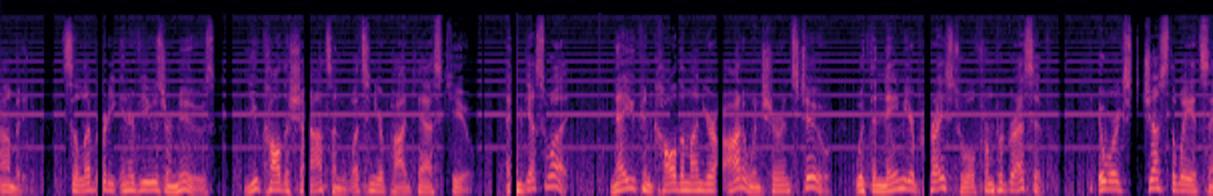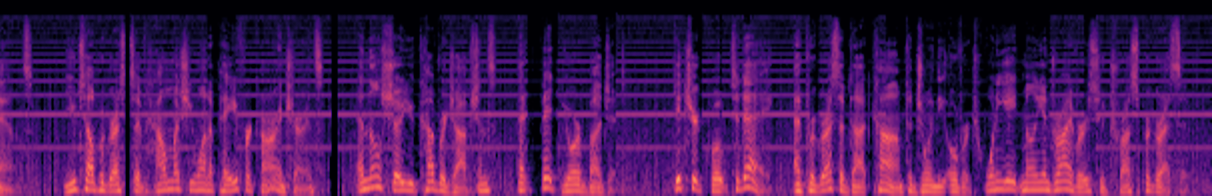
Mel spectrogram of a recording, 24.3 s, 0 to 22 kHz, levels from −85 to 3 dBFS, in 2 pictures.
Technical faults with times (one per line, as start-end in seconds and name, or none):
0.00-24.25 computer activity noise
0.96-1.02 gap at a join of encoded pieces
3.02-3.09 gap at a join of encoded pieces
5.09-5.16 gap at a join of encoded pieces
5.99 bit error spike
7.16-7.22 gap at a join of encoded pieces
9.22-9.29 gap at a join of encoded pieces
11.29-11.36 gap at a join of encoded pieces
13.36-13.42 gap at a join of encoded pieces
15.42-15.49 gap at a join of encoded pieces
